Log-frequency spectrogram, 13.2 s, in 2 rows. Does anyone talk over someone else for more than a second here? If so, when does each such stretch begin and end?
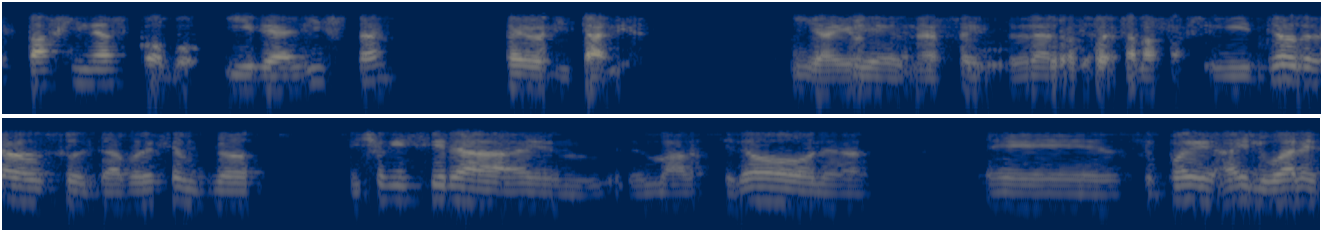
4.2-5.5

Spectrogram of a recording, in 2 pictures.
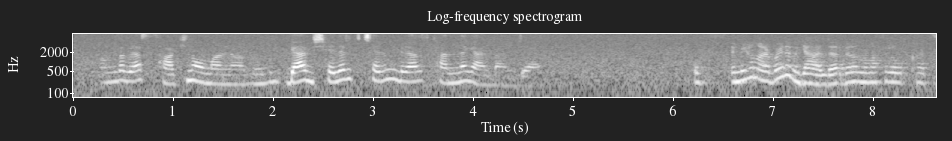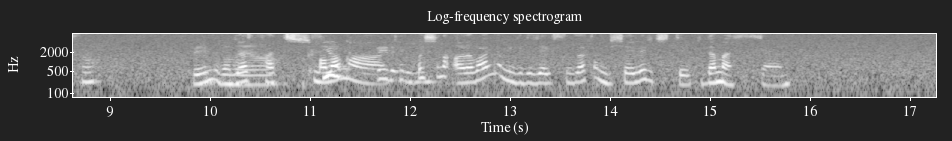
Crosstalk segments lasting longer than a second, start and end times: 10.2-12.3

